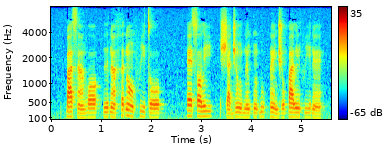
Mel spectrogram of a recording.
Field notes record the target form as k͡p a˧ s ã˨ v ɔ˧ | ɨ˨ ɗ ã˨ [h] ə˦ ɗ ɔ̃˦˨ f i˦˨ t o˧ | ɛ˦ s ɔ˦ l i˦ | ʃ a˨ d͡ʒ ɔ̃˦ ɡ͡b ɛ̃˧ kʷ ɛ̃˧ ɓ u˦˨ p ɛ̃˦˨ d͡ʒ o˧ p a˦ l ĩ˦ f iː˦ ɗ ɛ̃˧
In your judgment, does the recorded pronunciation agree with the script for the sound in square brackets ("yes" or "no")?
yes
